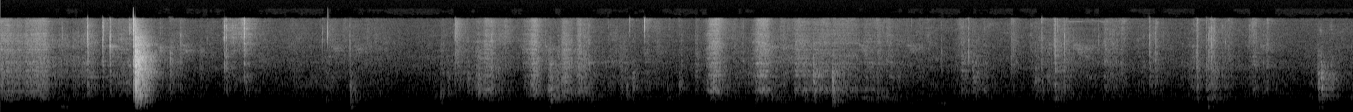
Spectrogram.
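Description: Plastic leaves rustle and crinkle as hands push them into place.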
